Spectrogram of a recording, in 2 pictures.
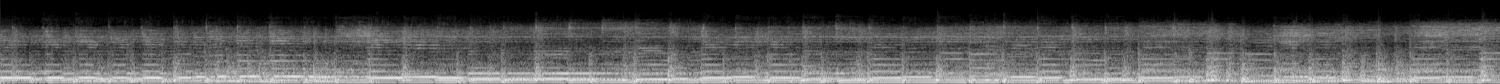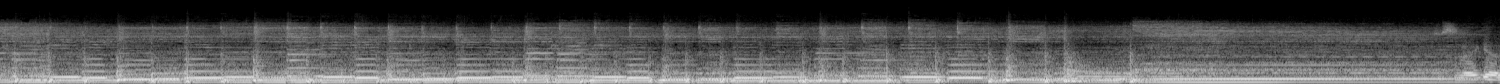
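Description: Live rock band playing an instrumental passage: drum kit, electric guitar and bass working through a repeating riff that climbs and falls. About four seconds before the end the band lands on a held chord with a cymbal wash, which then cuts off.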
